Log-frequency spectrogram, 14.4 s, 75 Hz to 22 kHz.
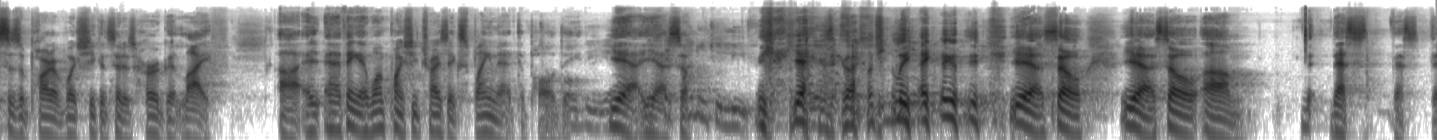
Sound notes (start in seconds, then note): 10.1 laughing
